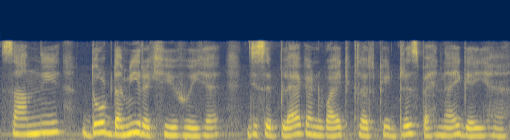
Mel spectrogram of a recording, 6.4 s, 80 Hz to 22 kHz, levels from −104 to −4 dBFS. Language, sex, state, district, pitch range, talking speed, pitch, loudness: Hindi, female, Uttar Pradesh, Lucknow, 180-210 Hz, 150 wpm, 195 Hz, -15 LUFS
